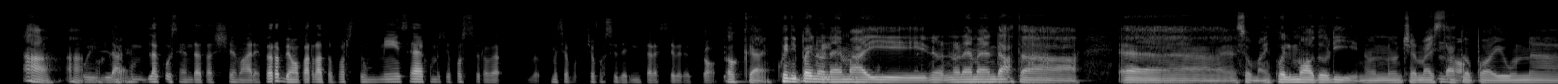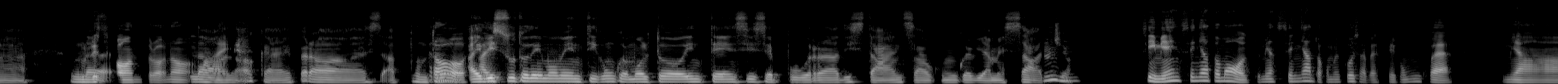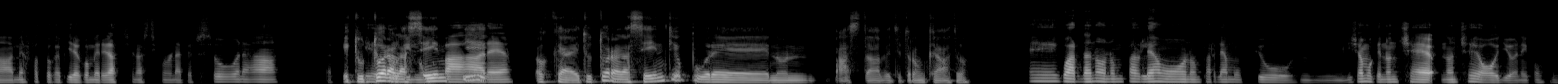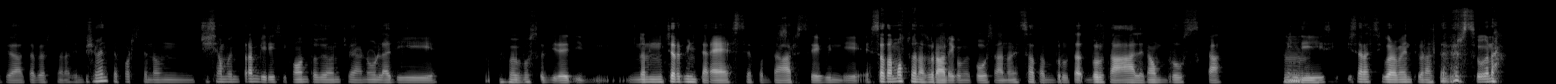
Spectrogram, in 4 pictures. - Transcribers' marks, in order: tapping; chuckle; chuckle; laughing while speaking: "un'altra persona"
- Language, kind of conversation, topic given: Italian, podcast, Hai mai incontrato qualcuno in viaggio che ti ha segnato?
